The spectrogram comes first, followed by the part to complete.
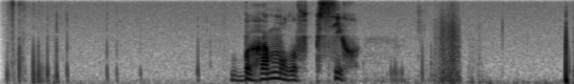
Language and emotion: Russian, angry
